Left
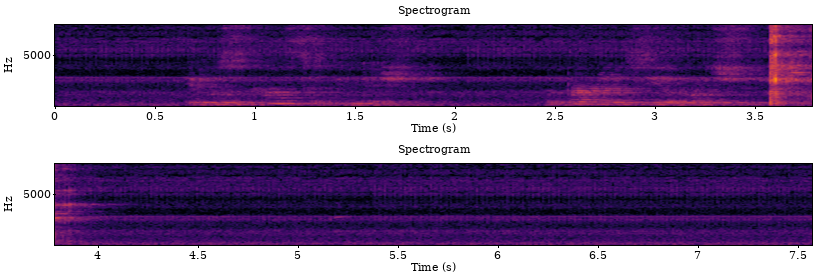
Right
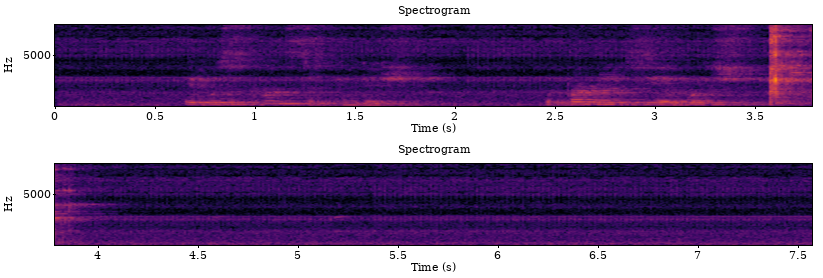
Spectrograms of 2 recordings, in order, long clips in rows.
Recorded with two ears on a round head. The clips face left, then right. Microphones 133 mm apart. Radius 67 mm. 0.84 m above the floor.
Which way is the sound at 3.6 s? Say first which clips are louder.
Left 4 dB; 20° left (ahead or behind).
